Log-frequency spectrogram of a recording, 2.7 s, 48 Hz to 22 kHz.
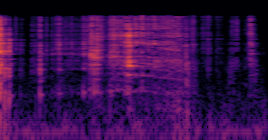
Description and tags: Small glass plates being scraped against each other. Glassy grating sound. Close miked with Rode NT-5s in X-Y configuration. Trimmed, DC removed, and normalized to -6 dB.
scrape, glass, noisy, plate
